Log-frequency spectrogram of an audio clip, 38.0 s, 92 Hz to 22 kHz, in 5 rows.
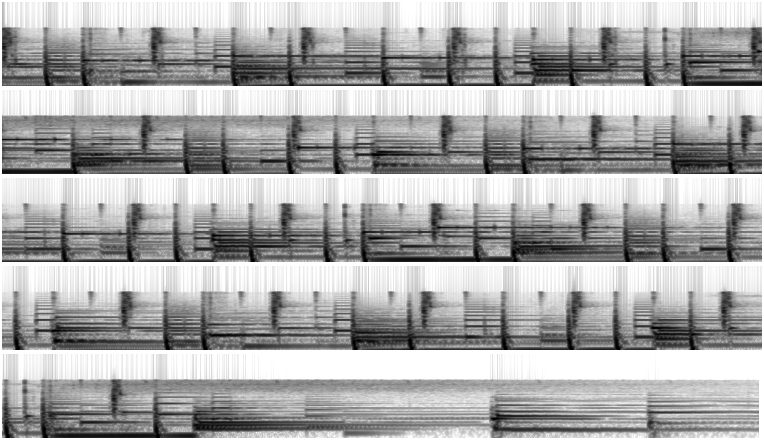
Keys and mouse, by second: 1.5-6.9 drag, 8.9 l, 9.9 shift+d, 16.1 g, 19.4 g, 27.1 g, 29.3 click, 29.4 click, 30.5 g, 35.4 g, 37.2-37.9 drag.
